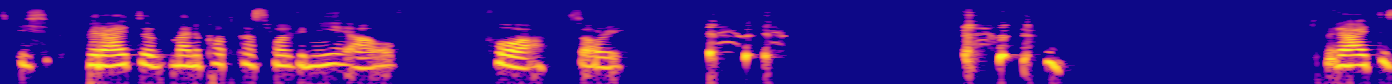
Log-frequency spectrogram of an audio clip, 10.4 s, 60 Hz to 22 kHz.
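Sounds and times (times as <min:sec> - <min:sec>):
speech: 0:00.2 - 0:05.9, 0:10.0 - 0:10.4
person coughing: 0:05.3 - 0:06.0, 0:07.2 - 0:08.0.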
